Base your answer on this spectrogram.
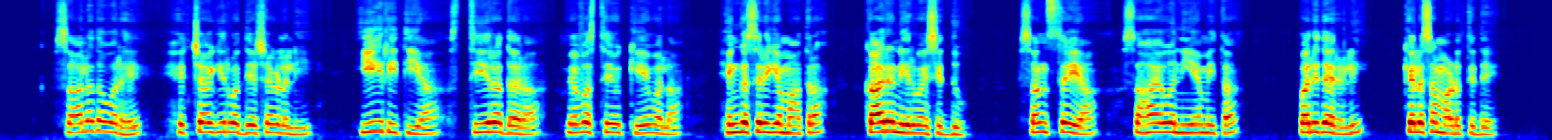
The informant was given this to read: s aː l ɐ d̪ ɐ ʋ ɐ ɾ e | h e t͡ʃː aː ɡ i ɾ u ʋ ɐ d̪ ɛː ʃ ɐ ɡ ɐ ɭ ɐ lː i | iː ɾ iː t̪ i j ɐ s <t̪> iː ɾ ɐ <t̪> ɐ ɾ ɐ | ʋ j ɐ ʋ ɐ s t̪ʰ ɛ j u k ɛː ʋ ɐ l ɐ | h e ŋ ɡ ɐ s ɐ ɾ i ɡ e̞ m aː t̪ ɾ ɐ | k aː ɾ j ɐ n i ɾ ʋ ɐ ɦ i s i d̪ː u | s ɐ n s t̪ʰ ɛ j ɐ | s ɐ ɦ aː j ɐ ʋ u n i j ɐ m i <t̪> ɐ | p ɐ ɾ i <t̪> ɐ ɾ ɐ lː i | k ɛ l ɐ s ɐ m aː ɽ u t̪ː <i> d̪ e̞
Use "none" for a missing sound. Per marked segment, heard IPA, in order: t̪ʰ, d̪, t̪, d̪, i

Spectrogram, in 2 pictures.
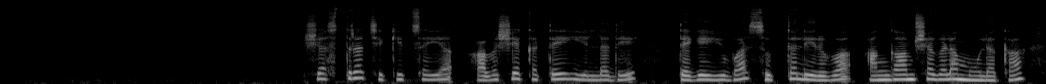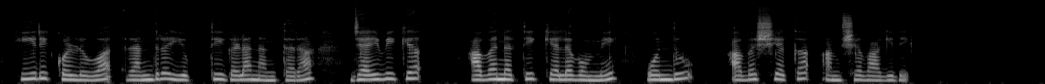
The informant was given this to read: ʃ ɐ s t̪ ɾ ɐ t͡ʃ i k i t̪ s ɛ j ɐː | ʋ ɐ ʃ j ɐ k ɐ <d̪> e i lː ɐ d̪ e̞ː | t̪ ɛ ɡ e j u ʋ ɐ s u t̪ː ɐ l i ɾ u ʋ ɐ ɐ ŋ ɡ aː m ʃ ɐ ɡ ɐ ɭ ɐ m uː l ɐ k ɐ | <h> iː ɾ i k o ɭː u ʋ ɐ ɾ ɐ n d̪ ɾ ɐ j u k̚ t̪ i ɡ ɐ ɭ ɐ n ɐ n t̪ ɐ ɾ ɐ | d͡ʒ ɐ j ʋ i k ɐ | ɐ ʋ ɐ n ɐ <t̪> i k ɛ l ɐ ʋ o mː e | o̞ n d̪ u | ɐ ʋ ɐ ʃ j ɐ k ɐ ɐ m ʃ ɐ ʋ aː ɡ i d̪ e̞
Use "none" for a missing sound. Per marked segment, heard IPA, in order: t̪, h, t̪

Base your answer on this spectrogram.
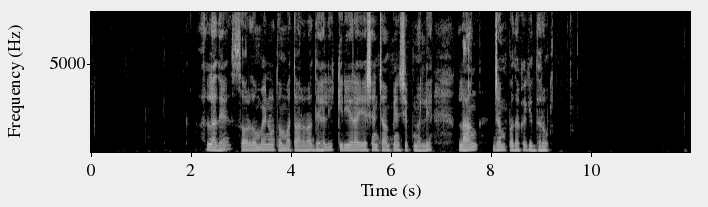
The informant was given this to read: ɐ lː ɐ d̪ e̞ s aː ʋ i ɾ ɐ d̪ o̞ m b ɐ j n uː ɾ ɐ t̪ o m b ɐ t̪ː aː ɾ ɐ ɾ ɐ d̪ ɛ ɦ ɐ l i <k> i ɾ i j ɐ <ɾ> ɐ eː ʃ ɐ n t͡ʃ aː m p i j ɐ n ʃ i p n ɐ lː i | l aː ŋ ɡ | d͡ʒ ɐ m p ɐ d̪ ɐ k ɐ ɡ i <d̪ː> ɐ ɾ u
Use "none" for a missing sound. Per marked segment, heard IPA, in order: k, ɾ, d̪ː

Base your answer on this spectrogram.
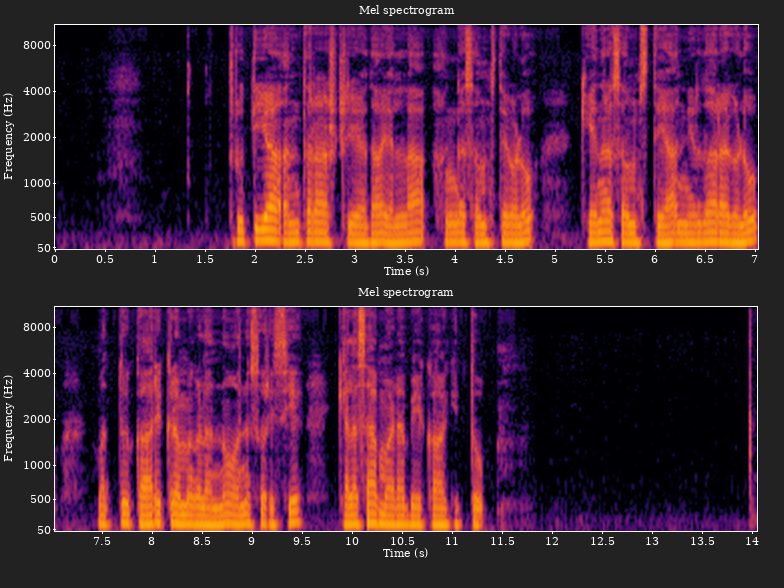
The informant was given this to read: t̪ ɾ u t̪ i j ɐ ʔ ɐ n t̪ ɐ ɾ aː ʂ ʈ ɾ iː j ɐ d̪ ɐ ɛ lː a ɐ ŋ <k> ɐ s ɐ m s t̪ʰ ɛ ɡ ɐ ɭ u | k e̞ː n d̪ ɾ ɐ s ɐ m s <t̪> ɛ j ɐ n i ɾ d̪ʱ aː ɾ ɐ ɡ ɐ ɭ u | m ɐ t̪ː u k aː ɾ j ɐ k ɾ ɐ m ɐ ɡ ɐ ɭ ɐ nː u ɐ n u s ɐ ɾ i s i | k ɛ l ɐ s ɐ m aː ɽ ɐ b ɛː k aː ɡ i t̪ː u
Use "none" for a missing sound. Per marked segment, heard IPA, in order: ɡ, t̪ʰ

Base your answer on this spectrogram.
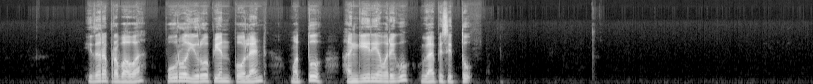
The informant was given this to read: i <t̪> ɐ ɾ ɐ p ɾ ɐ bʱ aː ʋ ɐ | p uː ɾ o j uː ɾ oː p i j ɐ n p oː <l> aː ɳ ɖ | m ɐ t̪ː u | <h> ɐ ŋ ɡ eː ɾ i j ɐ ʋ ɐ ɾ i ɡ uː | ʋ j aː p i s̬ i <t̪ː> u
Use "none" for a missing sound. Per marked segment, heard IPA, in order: d̪, l, h, t̪ː

